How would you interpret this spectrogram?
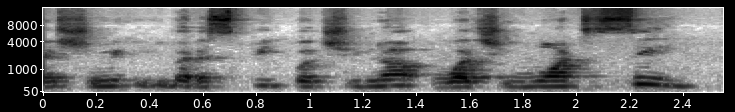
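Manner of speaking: soft, quick, otherworldly inner voice; a hushed inner voice of guidance; voice of Spirit. Retold or imitated. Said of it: "I hear Spirit say".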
